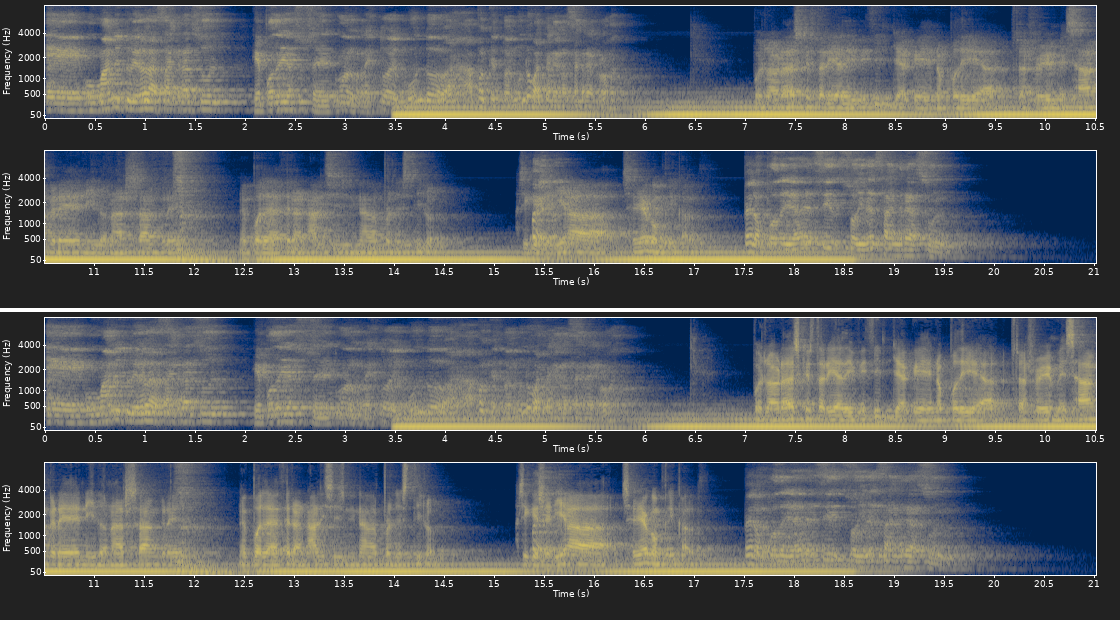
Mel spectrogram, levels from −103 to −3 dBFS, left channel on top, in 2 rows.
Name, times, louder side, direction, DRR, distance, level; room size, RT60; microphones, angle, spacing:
voice 1, 0.0-1.7 2.1-5.7 15.3-15.7 17.5-19.5, left 2 dB, 65° left, 1 dB, 1.2 m, -32 dB
sound 1, 3.5-18.6, left 3 dB, 30° left, 0.5 m, -26 dB
voice 2, 7.1-11.9 12.4-14.4 15.2-17.0, right 3 dB, 80° right, 8 dB, 1.1 m, -29 dB
sound 2, 11.2-16.5, equal, 45° left, 2.4 m, -42 dB
12.0 x 7.6 x 5.9 m, 1.3 s
head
